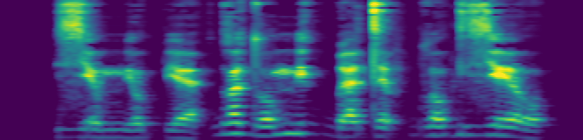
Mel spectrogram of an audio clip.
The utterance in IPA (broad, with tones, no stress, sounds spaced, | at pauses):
zʲ e˨ ʊ̯ mʲ o˨ pʲ ɛ˨ | ɡ œ˦ d o˨˦ mʲ œ˦ ɡ͡b ɛ˧ t e˧ f b l o˦ ɡ zʲ e˦˨ ʊ̯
